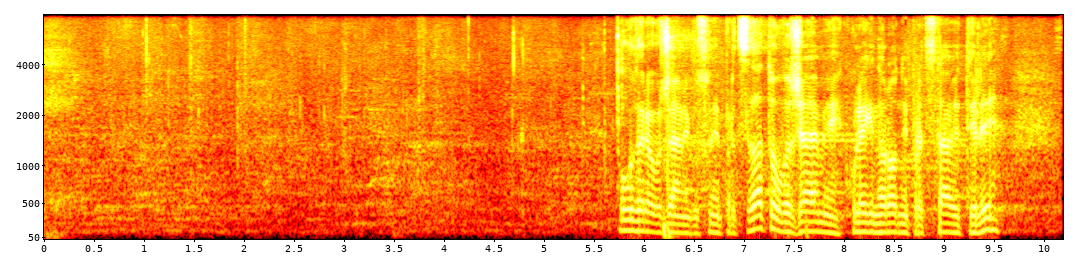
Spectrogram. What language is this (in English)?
Bulgarian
